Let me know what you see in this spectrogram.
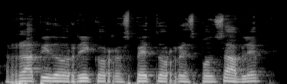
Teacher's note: always when the R is the first letter of the word, then it's pronounced like a double R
